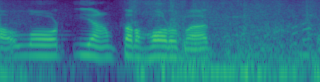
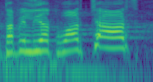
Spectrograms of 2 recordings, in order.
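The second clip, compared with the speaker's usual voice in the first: excited play-by-play; 6 semitones higher, 6 dB louder than usual. Real, not acted. Caster hypes the war charge.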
